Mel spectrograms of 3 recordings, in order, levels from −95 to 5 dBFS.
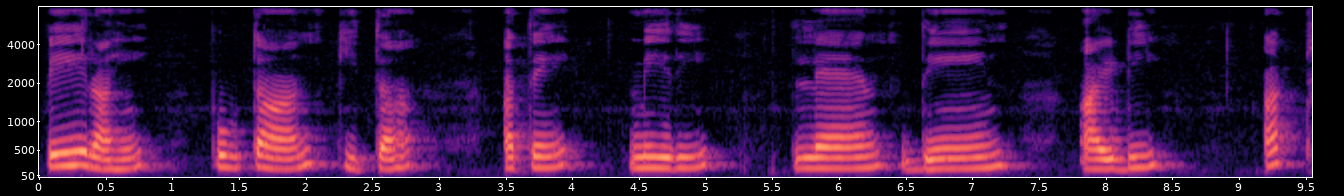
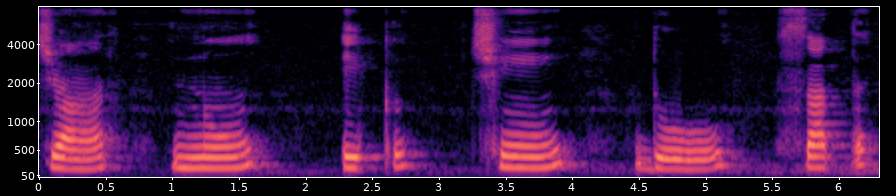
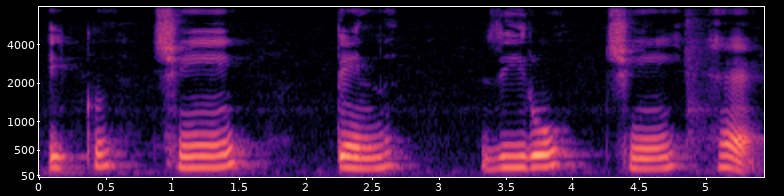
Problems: constant background noise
